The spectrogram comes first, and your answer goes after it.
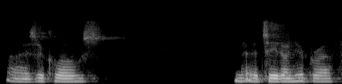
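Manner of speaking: calm instructor calling poses; guided yoga cues. Acted. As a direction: guide the class through the hold. Leads yoga and meditation.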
